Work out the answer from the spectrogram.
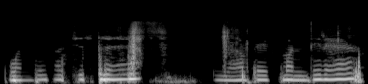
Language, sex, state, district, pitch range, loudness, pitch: Hindi, female, Bihar, Gaya, 200-225 Hz, -21 LUFS, 215 Hz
